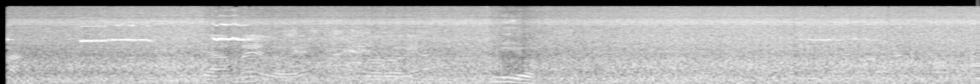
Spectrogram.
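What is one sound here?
River water rushes and splashes steadily.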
